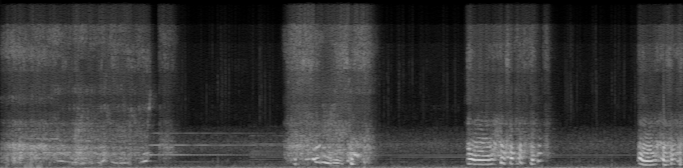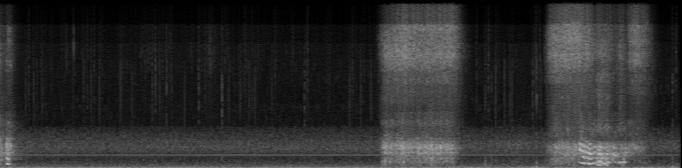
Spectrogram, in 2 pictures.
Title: few sneezes, stiffles, sniffing and noseblow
